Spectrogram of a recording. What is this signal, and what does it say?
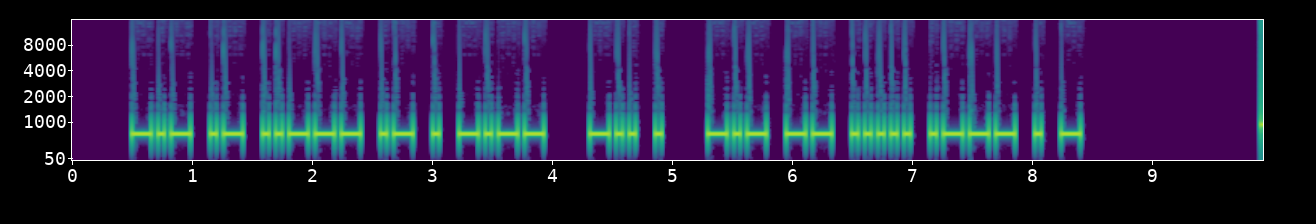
Morse code, heard as a keyed tone, about 22 wpm, 700 Hz. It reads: KA2AEY DE KM5JET
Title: USA Callsign DE Callsign - 6 Characters - 22wpm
